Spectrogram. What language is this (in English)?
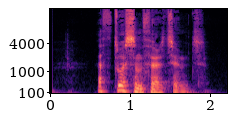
Kabyle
